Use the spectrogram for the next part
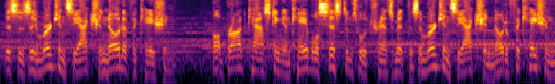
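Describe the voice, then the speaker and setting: A man with a mid-pitched voice reads a scripted emergency alert in a steady, formal announcing manner. Music plays clearly behind his voice.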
